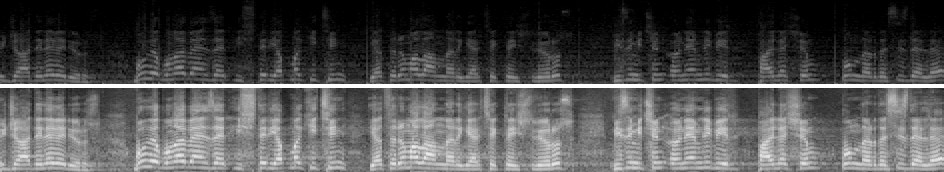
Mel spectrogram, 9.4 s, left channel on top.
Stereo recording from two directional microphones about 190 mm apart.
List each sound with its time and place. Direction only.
0.0 s a man's voice: 15° right (ahead or behind)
